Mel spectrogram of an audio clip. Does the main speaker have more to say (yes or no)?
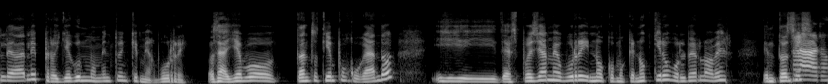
yes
